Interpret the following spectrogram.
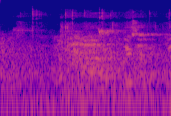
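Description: Indistinct background voices echoing in a large gymnasium hall, with no ball strikes.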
